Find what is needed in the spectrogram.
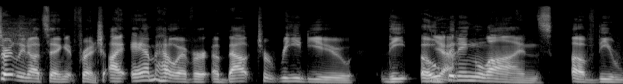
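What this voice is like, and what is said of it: Usual voice. Nothing is said of it.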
